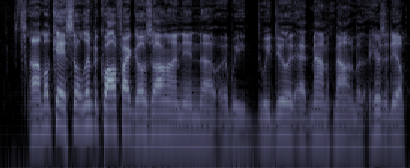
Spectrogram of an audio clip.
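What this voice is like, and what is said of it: Very hoarse voice. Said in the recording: “my voice is super hoarse... you'd have a hoarse voice too”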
